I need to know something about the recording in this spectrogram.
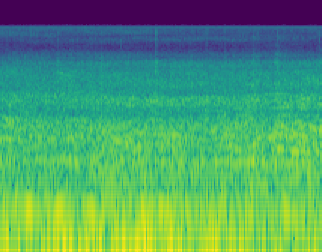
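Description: Storm-driven sea water surging into the street, heard as a steady loud rush with a heavy, uneven low rumble.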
